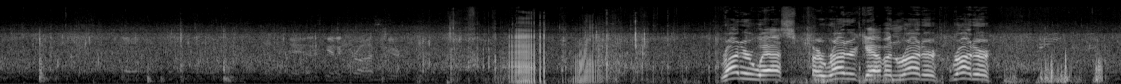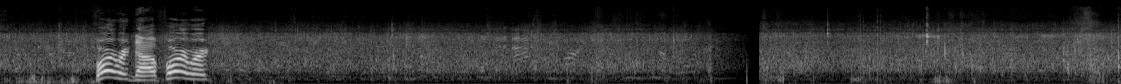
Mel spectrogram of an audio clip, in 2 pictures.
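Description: River water rushes steadily outdoors.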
